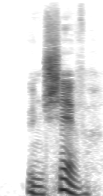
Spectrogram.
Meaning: 1. goat (species) 2. she-goat (individual female animal) 3. goat cheese, goat's cheese
- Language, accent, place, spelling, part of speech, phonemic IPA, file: French, France, Paris, chèvre, noun, /ʃɛvʁ/, Fr-chèvre.ogg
